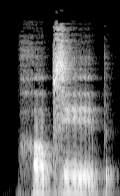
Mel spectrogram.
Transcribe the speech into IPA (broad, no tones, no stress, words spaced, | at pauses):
hɒːpzɪːp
